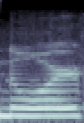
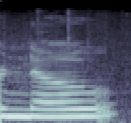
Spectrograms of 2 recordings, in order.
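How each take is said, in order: First: "nor" as New Zealand "no", the vowel drawn into "nor"; Kiwi "nor". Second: Said in the usual way. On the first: Shown as a demonstration. Streamer demoing Kiwi "no" as "nor". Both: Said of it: "for no".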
